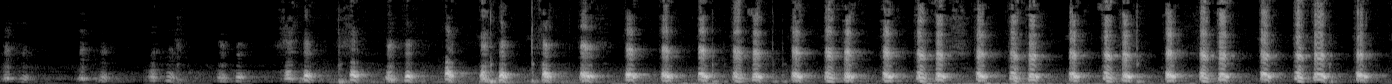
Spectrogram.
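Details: Chukar partridge trained for fighting sings to challenge rivals: a few spaced soft chuk notes build into a loud, evenly paced run of clucking notes about two per second.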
